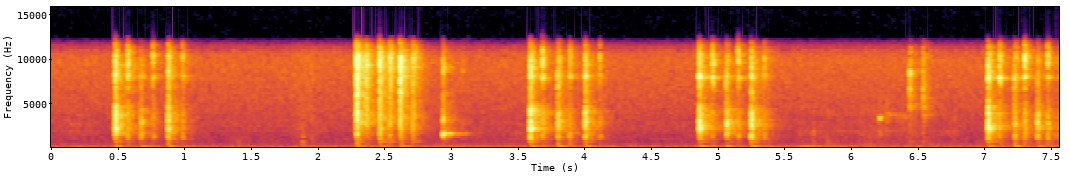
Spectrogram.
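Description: A password is typed on a computer keyboard in several short bursts of quick key clicks separated by pauses, close and fairly quiet against a low room hum.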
